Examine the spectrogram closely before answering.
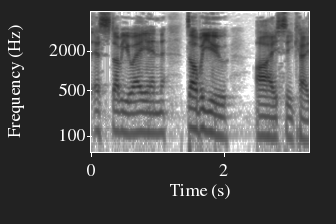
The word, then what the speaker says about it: Swanwick: and at Swannack ji mes SWA n w IC K Swanwick is the spelling is the pronunciation if you have questions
